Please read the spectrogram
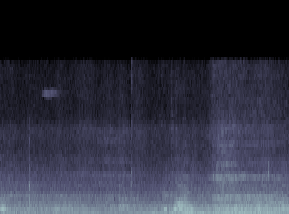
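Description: Two people talking at a table over a steady low background rumble, a little louder in the last second or so.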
